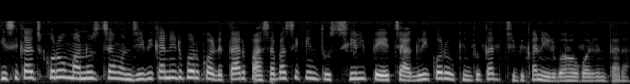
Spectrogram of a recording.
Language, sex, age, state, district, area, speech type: Bengali, female, 60+, West Bengal, Jhargram, rural, spontaneous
